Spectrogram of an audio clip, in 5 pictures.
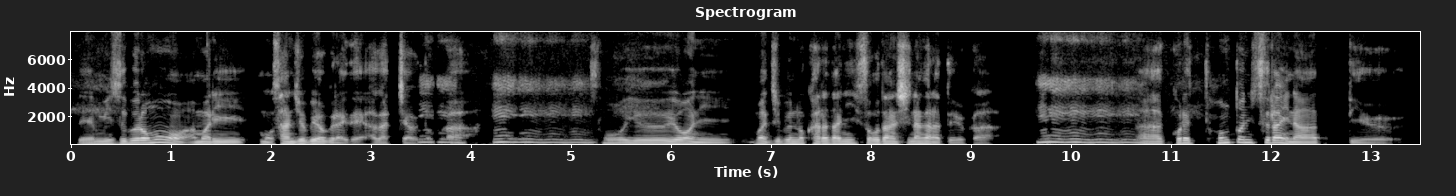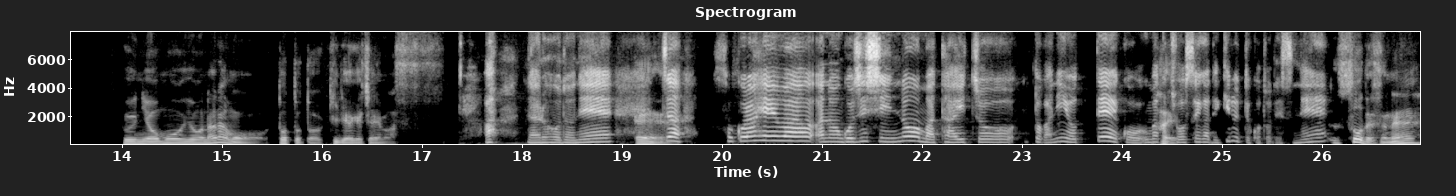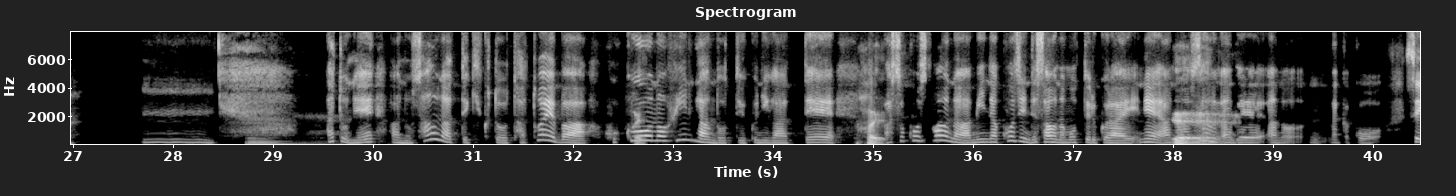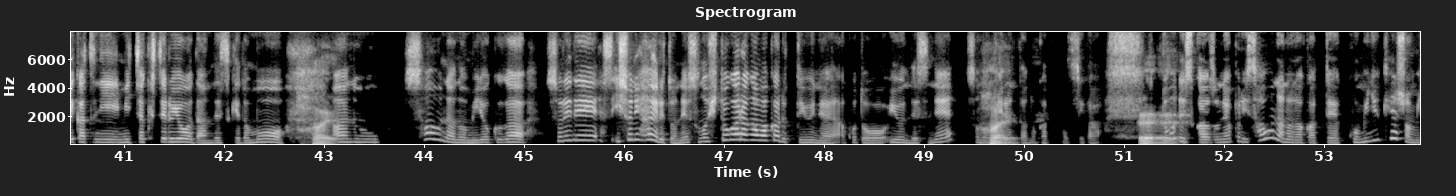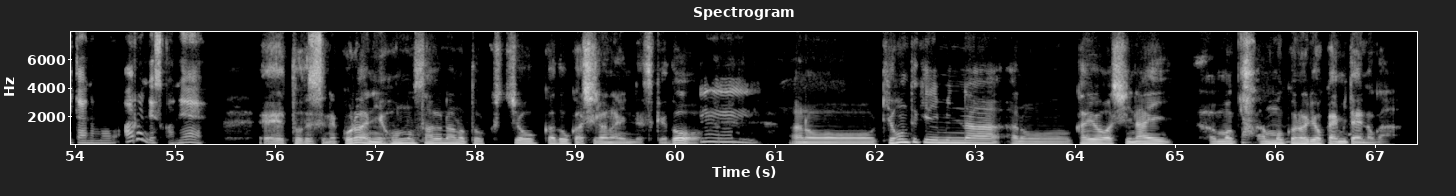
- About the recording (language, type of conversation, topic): Japanese, podcast, 最近ハマっているドラマは何ですか？
- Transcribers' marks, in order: static; unintelligible speech; "フィンランド" said as "フィレンダ"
